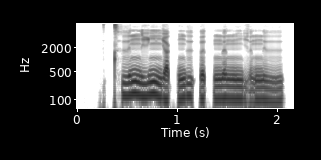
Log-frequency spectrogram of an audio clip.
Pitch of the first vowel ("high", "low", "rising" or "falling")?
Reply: rising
